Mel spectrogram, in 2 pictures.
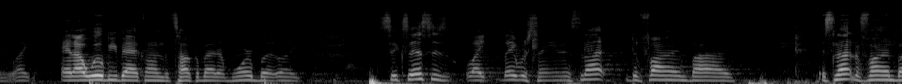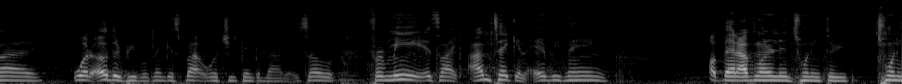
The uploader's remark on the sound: Holiday Special Live From Sophia's.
